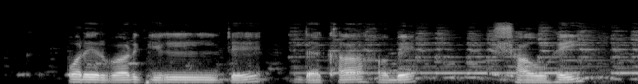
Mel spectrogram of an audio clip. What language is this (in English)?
Bangla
